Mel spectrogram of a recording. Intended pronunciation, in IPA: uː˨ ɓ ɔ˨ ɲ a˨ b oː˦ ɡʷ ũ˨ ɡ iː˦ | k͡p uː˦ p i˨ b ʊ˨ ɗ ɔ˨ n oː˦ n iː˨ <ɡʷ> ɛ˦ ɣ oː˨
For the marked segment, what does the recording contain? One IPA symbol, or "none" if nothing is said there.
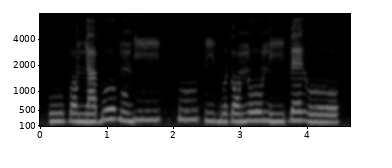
ɓ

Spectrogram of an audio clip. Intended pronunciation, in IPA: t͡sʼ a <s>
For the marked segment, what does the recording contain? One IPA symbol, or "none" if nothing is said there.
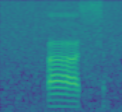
s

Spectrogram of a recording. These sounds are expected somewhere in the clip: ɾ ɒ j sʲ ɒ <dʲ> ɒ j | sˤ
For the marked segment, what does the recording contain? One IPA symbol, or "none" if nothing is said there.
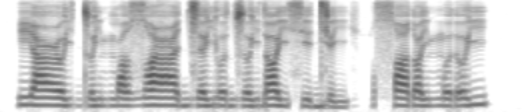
dʲ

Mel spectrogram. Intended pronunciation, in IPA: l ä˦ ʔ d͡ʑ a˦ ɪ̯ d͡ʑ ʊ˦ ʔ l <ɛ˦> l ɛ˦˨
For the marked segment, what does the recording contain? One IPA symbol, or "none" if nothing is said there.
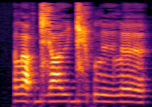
e˦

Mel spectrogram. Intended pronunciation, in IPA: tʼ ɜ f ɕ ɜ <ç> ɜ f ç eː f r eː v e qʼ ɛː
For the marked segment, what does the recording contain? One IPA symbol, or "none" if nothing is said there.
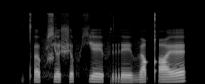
ʃ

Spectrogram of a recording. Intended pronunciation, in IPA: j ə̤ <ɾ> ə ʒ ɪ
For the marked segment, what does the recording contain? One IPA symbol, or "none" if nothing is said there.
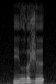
ɾ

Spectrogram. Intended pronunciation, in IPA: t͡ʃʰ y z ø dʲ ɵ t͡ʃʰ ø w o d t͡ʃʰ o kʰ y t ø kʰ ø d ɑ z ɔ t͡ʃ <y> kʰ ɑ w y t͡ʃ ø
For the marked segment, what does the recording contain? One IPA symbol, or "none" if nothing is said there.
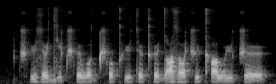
y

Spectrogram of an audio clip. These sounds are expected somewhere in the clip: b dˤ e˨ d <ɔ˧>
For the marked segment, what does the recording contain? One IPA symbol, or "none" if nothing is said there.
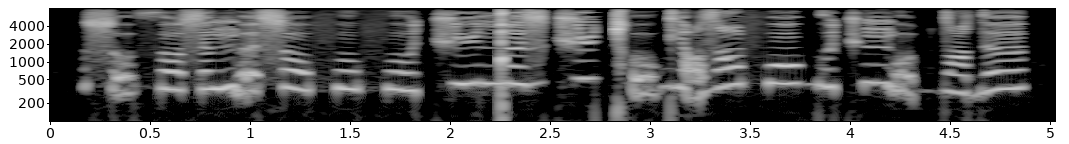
ə˧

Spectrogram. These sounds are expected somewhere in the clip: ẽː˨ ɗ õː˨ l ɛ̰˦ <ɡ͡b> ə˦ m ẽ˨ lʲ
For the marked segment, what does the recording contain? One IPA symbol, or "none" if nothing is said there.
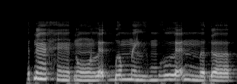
ɡ͡b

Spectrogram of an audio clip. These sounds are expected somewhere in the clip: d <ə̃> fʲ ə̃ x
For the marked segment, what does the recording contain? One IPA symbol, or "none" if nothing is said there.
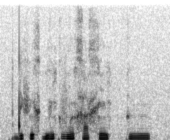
ə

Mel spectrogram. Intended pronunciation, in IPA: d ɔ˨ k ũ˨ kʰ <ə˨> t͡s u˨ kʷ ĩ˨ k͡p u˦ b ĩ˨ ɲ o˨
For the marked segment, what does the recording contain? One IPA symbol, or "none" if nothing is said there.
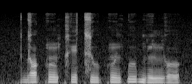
ɪ˨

